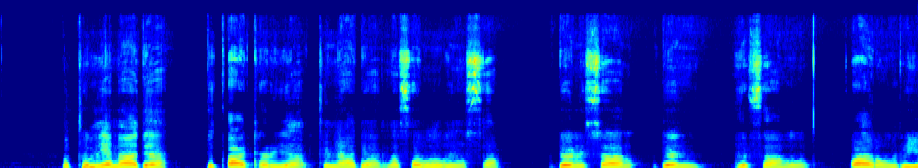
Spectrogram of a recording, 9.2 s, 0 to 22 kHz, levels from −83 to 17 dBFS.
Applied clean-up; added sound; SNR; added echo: neural mask model DeepFilterNet 3.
